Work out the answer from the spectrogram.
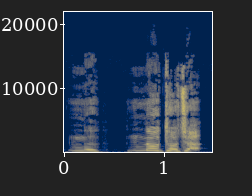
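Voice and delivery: high, loud panicked plea; yelled plea. A narrator's reading. Captive begging the soldier not to torture. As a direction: beg at the top of the voice. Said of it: "the man yelled in broken English".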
